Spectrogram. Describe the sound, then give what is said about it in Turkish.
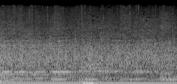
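A crowd at a stage show applauds the conductor Taşkın Sabah steadily, a dense, even wash of clapping that holds at a constant level throughout, with no voices rising above it. “Önce büyük alkışlar hoca için.”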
